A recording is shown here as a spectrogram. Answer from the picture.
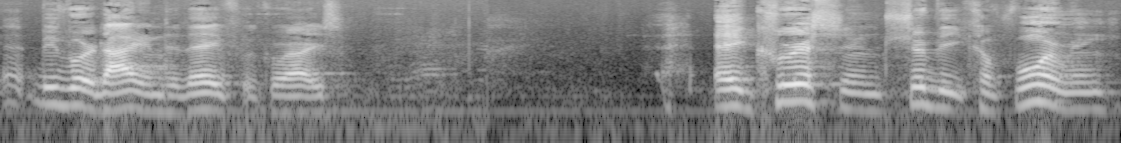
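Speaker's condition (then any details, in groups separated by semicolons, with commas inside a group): Cerebral palsy; delayed development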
